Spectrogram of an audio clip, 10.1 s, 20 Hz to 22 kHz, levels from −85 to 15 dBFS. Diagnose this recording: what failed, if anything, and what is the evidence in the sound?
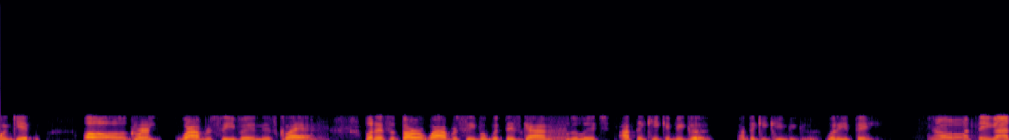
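Codec stage: iLBC codec damage throughout. Nothing above 4 kHz survives, and the speech sounds rough and synthetic. It is coded at 15.2 kbps in 20 ms frames.

Network stage: lost iLBC frames at 1.42–1.50, 3.10–3.50, 5.46–5.68 s (before "I think he can") and 9.44–9.66 s. The decoder repeats the last pitch cycle with noise, giving a buzzy held vowel. The speech then recovers at once.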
